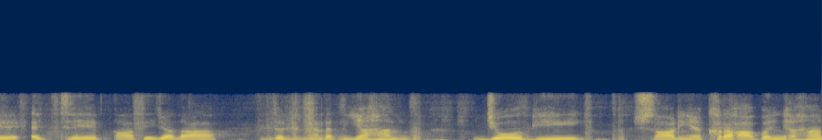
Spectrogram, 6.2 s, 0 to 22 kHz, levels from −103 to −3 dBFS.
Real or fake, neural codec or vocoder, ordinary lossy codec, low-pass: fake; codec, 16 kHz in and 24 kHz out, 0.8 kbps, FocalCodec, streaming, 65536 codes; none; 7.2 kHz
